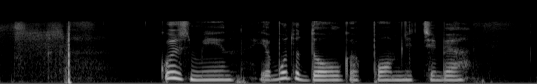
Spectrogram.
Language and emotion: Russian, sad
